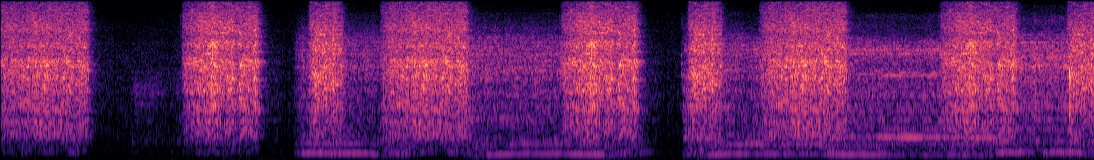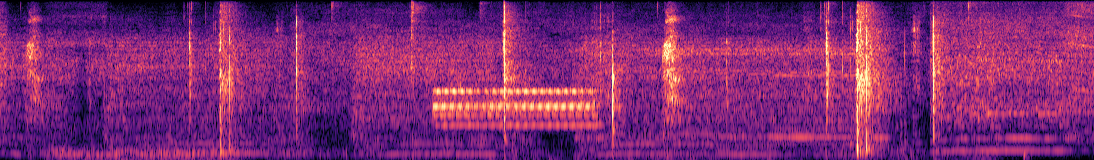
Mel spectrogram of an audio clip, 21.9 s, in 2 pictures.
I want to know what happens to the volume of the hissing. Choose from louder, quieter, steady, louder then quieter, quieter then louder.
quieter.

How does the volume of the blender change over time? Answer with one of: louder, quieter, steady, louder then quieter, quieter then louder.
louder.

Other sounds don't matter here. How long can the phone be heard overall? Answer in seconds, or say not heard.
2 s.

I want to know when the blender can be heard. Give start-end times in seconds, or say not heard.
2.9-21.8.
